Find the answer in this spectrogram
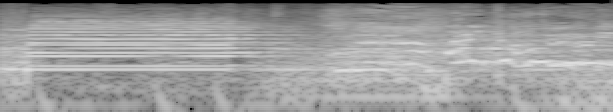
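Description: A car horn sounding one long steady note, which cuts off about a second in; a woman's excited exclamations and a laugh follow.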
